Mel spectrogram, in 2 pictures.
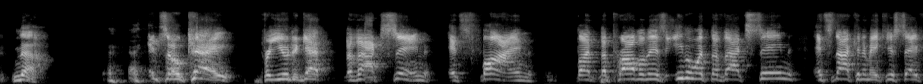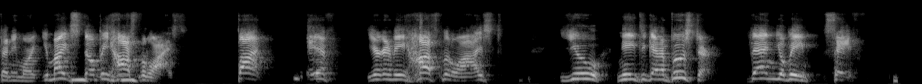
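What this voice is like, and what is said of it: Imitates another person's voice. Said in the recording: “my Dr. Anthony Fauci impersonation.”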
